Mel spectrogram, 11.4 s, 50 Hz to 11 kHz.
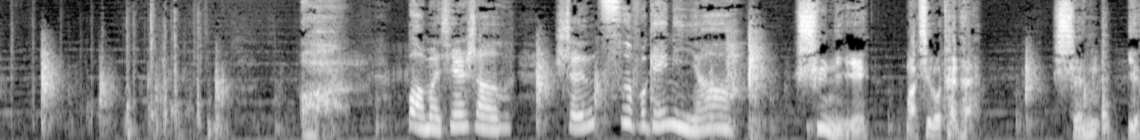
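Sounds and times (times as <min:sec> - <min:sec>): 
house door opening with dull hollow thunks and knocks: 0:00.1 - 0:02.3, 0:10.2 - 0:11.3
speech: 0:04.1 - 0:09.9, 0:10.6 - 0:11.3.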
